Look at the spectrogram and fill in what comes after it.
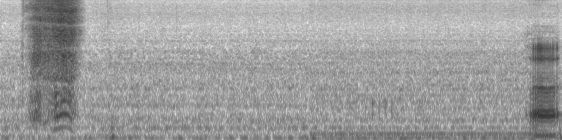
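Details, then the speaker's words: Adult sneezing after deliberately inhaling cayenne pepper, with burning eyes: one forceful, explosive sneeze, then a quiet stretch and the start of a second burst. "yeah here we go that's four all together those are powerful ones those ones because there was like eyes burning and stuff too"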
